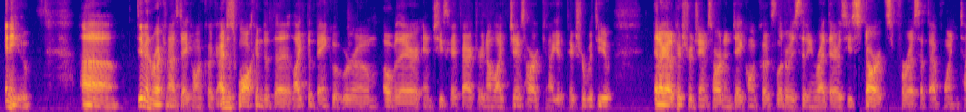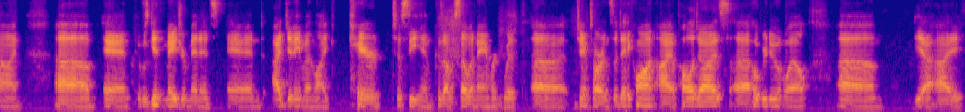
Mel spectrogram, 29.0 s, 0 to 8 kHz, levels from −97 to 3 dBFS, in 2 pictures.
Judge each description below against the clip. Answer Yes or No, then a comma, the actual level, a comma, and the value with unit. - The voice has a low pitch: Yes, very low, 85 Hz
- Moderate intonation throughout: No, narrow, 2.3 semitones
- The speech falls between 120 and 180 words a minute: No, average, 200 wpm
